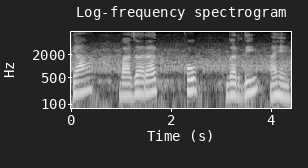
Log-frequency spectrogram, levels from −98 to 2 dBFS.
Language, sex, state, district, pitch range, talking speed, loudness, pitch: Marathi, female, Maharashtra, Mumbai Suburban, 170-215 Hz, 70 wpm, -16 LUFS, 190 Hz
